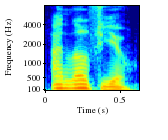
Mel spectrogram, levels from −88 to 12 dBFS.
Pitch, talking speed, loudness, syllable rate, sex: 115 Hz, 285 wpm, -15 LUFS, 5.7 syllables/s, male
